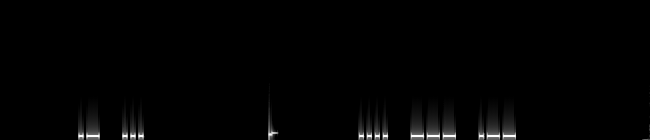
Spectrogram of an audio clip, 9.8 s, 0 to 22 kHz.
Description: Morse code, heard as a keyed tone, about 20 wpm, spaced as for 14 wpm, 700 Hz. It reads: AS HOW
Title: 2x Character Spacing - Top 100 Words - 20wpm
